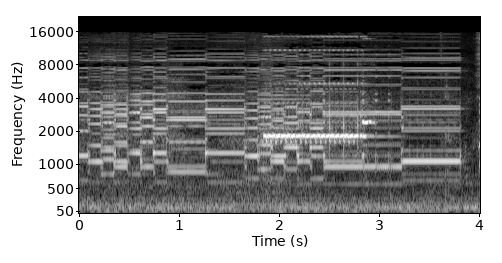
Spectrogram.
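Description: LEGO Mario interactive figure playing a short electronic chiptune melody of stepped beeping notes from its built-in speaker. This is its end-of-course results tune while it tallies the coins. The melody cuts off sharply near the end.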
